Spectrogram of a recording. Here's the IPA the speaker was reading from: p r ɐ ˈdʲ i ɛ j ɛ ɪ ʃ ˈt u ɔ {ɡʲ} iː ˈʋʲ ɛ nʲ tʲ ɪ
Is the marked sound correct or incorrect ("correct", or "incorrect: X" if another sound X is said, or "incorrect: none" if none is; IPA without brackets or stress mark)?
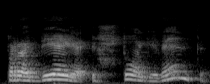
correct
